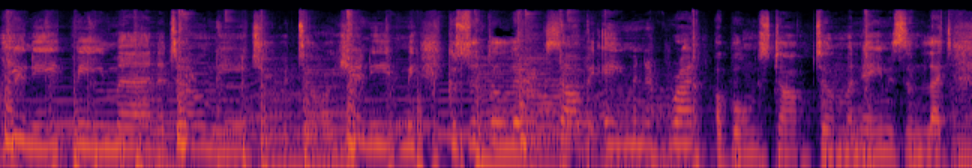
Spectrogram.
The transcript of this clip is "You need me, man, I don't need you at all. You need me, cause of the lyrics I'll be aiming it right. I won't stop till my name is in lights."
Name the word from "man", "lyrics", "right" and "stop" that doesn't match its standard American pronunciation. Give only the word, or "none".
none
